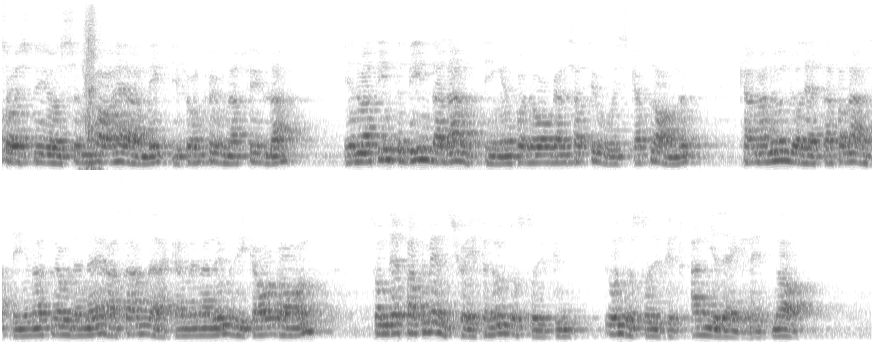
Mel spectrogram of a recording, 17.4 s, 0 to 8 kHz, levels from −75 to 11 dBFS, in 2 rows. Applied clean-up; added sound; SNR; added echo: none; Dog; 15 dB; reverberation time 0.8 s.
